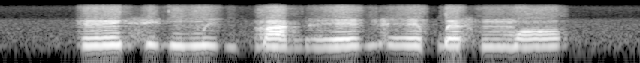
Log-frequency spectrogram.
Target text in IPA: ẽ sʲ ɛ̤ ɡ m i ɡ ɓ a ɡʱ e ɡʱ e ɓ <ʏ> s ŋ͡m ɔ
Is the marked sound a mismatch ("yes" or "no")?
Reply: yes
